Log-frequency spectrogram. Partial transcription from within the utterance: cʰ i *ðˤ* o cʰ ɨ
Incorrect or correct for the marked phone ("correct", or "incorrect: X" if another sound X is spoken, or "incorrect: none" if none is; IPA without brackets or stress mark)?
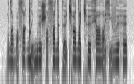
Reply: incorrect: dˤ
